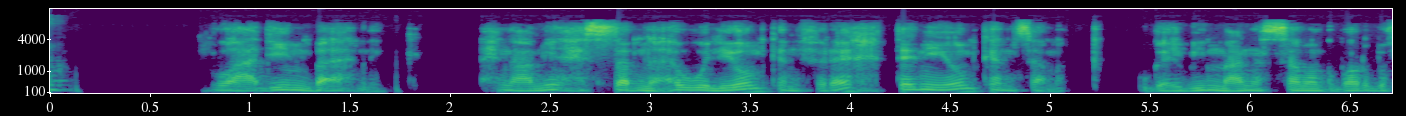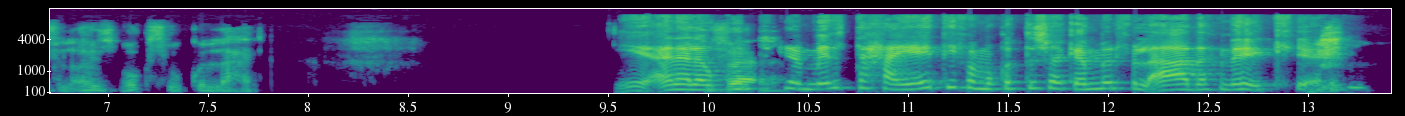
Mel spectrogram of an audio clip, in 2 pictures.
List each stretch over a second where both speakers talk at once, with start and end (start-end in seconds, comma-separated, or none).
none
